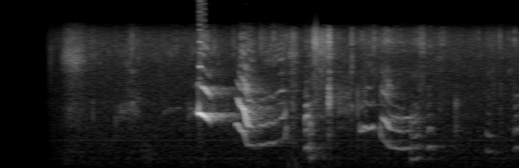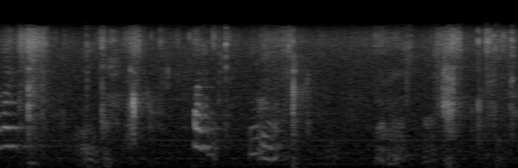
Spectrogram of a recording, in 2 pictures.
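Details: Pet dog indoors making weird noises: a string of short whiny yelps and squeaky sliding whimpers, some falling sharply in pitch, with quiet gaps between bursts.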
